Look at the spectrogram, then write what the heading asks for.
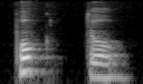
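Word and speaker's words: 복도: Le deuxième mot est pokto. Pokto. Pokto. Il s'agit d'un couloir. On le prononce en réalité comme pokto.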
